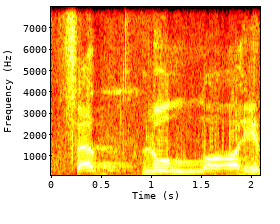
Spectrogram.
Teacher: فضل فا پتلے حروف میں سے ہے، داد موٹے سے ہے۔ فضل اللہ، داد کو کلکلا نہیں ہونے دینا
